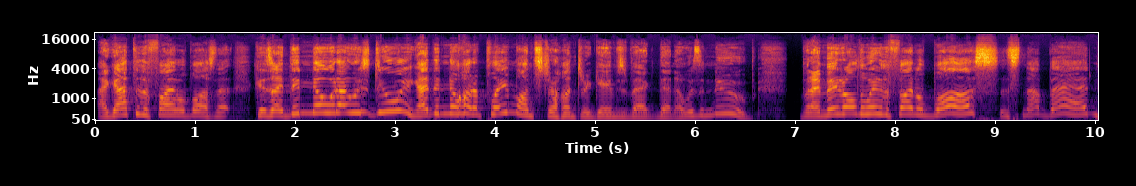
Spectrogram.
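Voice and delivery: high, loud, laughing protest; defensive laughing. Real, not acted. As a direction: defend yourself while laughing. Defensive, laughing self-justification.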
